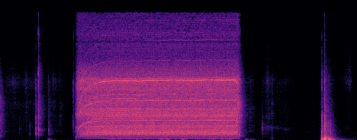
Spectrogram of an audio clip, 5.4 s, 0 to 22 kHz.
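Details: Makita DDF482 cordless drill after replacing intermittent trigger switch module (6507545, replaced by 6507537); brushes and motor had been fine: clean even whir for a couple of seconds, steady pitch, no stutter or cutting out; working again.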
